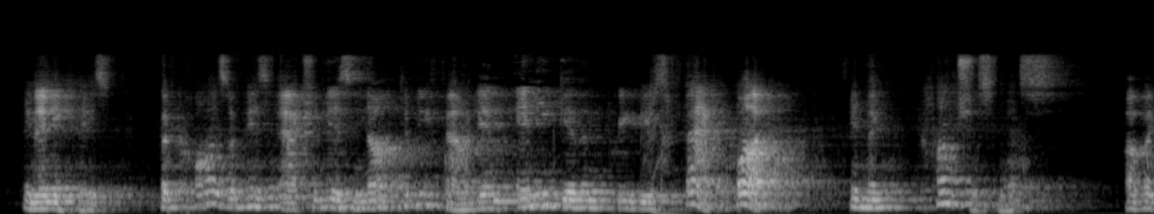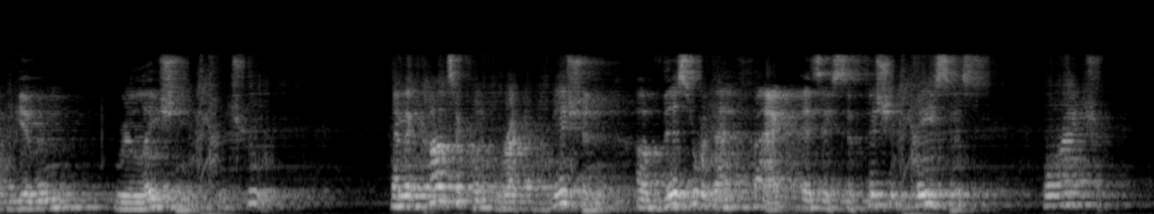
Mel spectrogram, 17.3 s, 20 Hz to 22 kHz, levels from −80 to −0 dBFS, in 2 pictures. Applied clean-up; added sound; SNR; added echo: neural separator model SepFormer DNS4.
